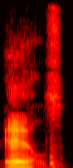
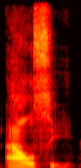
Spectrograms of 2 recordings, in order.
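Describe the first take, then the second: First: The name ends without a final vowel sound. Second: The name ends with a long E vowel. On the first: "I almost pronounced it Ailes" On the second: "I thought maybe the E at the end would be long. So I ended up going with Alcy"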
